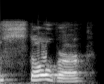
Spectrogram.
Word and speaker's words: Stover: Even Matthew Stover, is it pronounced Stover?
